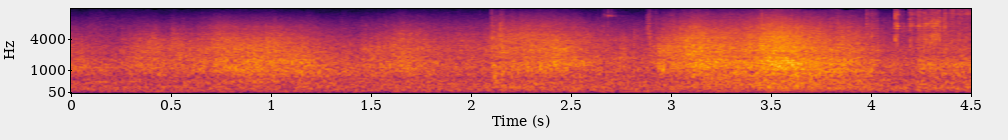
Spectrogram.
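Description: Ski edges carving and scraping on hard snow in a giant slalom run, a hissing scrape that swells with each turn and grows loudest near the end as the skier passes close.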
